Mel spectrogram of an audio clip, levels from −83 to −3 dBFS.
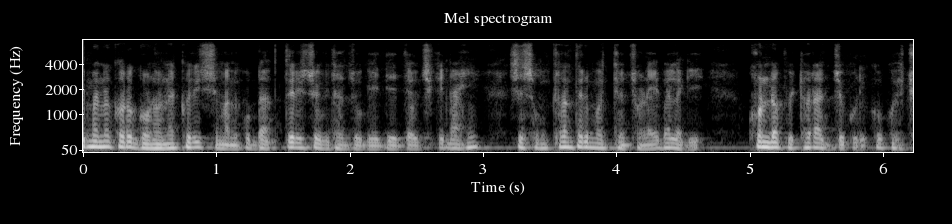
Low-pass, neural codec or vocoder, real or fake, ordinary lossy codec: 7.2 kHz; codec, 16 kHz, 4 kbps, FreqCodec, larger model; fake; Opus, 32 kbps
